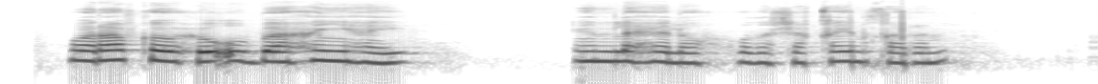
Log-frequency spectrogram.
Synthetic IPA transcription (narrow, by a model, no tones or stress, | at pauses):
wɑɾaːfkʰɐwɑħuːʔʊbaːɦɐnjɐɦɛj | ɪnlɐɦɛlɔwɐðɐʃɑqɛjnqɑɾɐn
